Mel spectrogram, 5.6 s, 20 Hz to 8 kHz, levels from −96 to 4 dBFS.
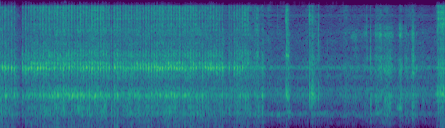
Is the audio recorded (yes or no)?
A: no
